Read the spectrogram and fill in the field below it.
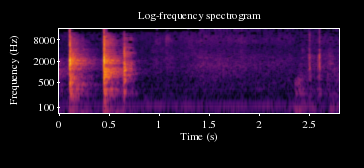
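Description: knock on a door

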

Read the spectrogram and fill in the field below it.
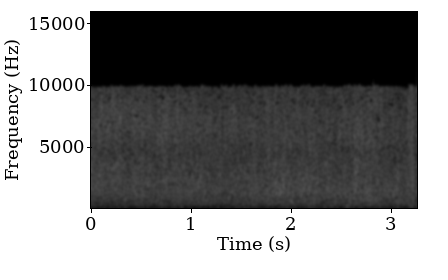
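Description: creek water flowing

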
